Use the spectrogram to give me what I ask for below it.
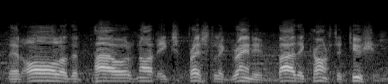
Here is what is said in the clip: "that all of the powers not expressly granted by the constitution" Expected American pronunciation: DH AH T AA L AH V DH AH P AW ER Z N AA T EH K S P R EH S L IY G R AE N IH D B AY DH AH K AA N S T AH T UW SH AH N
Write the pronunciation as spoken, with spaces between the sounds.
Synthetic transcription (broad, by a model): DH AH T AA L AH V DH AH P AW ER Z N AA T EH K S P R EH S L IY G R AE N IH D B AY DH AH K AA N S T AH T UW SH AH N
